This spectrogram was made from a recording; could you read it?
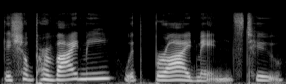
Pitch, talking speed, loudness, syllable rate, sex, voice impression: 215 Hz, 170 wpm, -18 LUFS, 4.4 syllables/s, female, feminine, adult-like, tensed, clear, fluent, intellectual, slightly calm, elegant, lively, slightly strict, slightly sharp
